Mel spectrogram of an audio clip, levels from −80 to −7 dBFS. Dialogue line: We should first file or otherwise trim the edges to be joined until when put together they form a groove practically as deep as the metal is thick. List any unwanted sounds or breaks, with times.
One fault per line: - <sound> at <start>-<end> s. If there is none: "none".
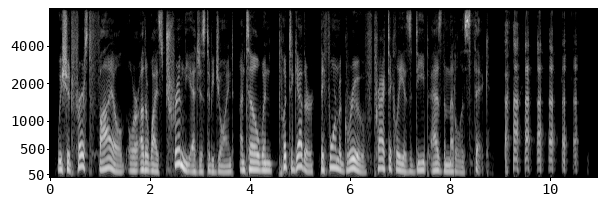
- laugh at 9.1-10.6 s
